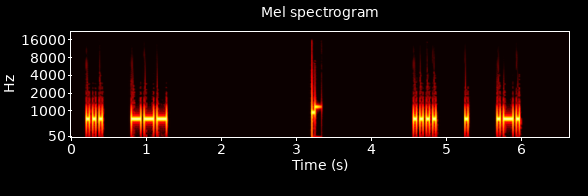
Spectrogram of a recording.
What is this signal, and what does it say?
Morse code, heard as a keyed tone, about 27 wpm, spaced as for 16 wpm, 690 Hz. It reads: SO HER
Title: 3x Character Spacing - Top 200 Words - 28wpm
